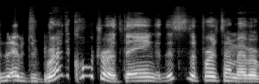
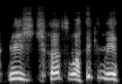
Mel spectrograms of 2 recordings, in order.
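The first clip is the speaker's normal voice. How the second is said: mocking quote; 9 semitones higher than usual. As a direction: parrot his claim in a much higher, dragged-out voice.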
